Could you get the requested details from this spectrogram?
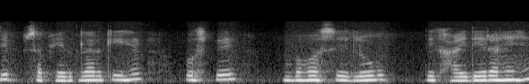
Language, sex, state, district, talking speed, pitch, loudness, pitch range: Hindi, female, Goa, North and South Goa, 145 wpm, 200 Hz, -12 LUFS, 190-210 Hz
